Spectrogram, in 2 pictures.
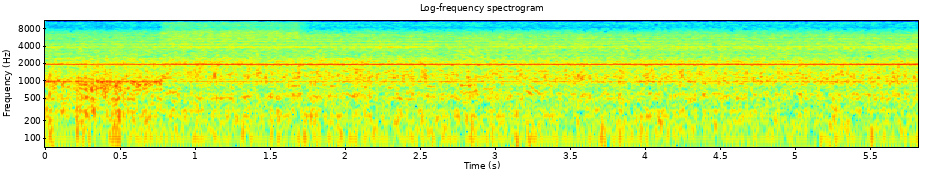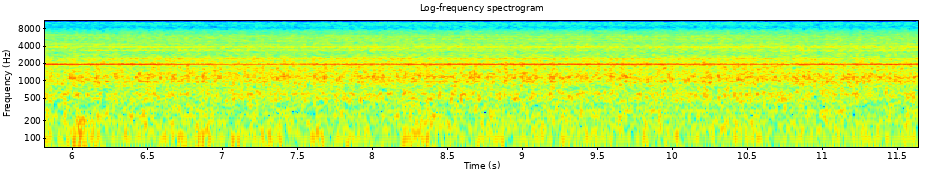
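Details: Atlas Copco GA15 air compressor with a steady high-pitched whine over its even running hum; abnormal sound attributed to a drive belt issue.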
